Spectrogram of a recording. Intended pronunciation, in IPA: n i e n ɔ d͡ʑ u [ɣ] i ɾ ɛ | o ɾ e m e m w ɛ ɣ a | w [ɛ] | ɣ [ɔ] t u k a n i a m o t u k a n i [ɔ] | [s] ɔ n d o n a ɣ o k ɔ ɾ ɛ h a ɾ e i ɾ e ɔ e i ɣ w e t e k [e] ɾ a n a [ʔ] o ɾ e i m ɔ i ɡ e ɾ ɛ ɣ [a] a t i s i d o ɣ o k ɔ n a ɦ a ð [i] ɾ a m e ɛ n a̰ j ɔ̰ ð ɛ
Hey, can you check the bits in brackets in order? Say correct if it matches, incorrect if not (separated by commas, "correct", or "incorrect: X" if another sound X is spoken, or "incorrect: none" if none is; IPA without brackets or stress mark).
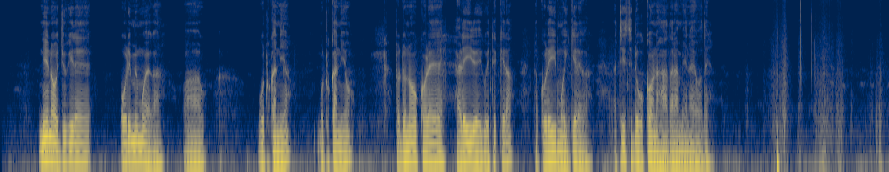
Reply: correct, incorrect: a, incorrect: o, correct, incorrect: t, correct, incorrect: k, correct, incorrect: a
